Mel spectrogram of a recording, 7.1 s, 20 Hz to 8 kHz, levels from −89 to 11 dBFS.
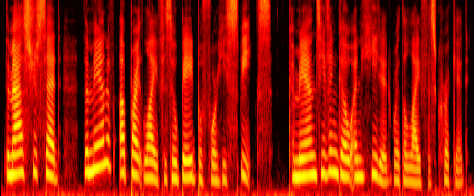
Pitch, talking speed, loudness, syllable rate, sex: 230 Hz, 185 wpm, -21 LUFS, 5.2 syllables/s, female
